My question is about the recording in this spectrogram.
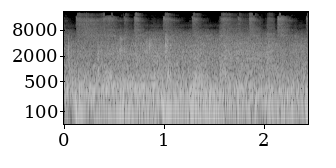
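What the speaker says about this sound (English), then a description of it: "Cadence of the waves in the Mediterranean is a little different than the cadence of the waves on the Atlantic." Mediterranean Sea waves pounding against a sailboat under way, a continuous loud rushing wash with churning low rumble and no voices.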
